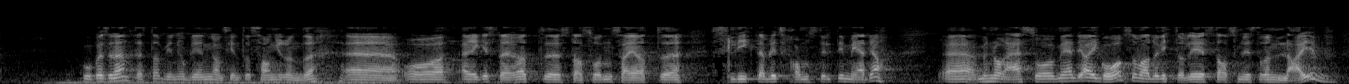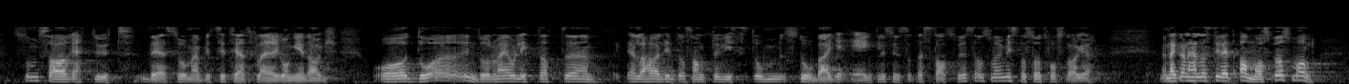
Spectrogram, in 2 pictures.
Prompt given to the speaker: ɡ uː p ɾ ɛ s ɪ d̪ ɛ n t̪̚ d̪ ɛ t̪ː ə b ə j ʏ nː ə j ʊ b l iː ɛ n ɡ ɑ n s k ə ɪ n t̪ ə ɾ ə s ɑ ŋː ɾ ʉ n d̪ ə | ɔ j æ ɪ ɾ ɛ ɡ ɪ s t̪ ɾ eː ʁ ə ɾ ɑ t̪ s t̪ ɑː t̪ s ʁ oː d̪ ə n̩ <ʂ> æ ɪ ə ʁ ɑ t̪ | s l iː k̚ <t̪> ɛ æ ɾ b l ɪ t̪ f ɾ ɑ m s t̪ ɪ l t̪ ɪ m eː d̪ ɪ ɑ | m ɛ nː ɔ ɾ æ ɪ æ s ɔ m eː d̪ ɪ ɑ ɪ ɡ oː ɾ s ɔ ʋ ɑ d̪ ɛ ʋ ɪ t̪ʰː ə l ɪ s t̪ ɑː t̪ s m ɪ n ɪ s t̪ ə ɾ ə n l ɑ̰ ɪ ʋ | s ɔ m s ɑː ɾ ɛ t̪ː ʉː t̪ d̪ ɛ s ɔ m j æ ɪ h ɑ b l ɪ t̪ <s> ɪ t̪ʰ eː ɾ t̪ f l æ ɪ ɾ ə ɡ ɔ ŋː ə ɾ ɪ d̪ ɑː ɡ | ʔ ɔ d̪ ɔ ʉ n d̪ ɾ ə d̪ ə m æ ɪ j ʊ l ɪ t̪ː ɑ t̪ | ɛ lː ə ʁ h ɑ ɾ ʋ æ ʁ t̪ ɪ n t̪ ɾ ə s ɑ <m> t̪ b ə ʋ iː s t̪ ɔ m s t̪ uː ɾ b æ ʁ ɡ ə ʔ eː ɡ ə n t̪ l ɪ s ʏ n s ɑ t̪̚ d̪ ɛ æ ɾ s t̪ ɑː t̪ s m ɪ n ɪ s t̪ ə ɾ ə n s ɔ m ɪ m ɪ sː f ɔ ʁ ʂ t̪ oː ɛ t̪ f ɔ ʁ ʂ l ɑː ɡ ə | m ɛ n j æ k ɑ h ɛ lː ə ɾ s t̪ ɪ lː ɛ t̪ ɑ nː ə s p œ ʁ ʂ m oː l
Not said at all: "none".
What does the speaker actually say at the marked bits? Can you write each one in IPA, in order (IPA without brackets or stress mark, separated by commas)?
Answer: s, d̪, s, ŋ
